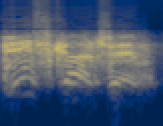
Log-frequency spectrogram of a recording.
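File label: Serbian bailout mood high, speech; War Thunder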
